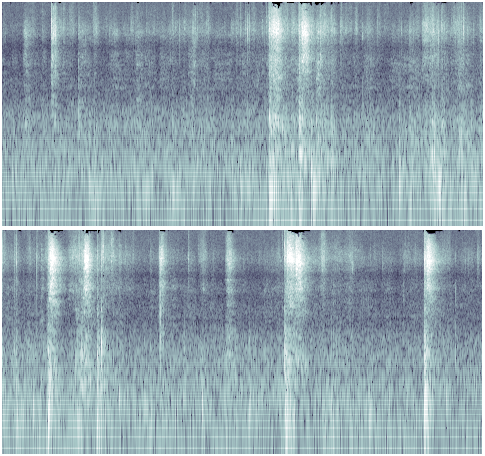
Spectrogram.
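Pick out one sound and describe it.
Boxing gloves thud sharply against pads and bodies in quick bursts.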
